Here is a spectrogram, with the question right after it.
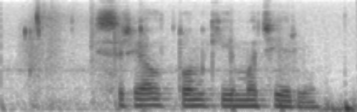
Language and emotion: Russian, neutral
